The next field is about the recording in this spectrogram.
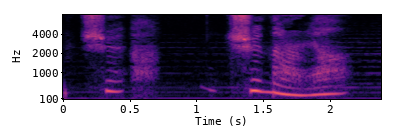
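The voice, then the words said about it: Quiet, hesitant whisper. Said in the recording (Chinese): “小声的问道”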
